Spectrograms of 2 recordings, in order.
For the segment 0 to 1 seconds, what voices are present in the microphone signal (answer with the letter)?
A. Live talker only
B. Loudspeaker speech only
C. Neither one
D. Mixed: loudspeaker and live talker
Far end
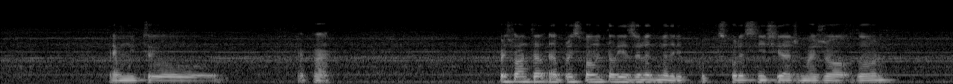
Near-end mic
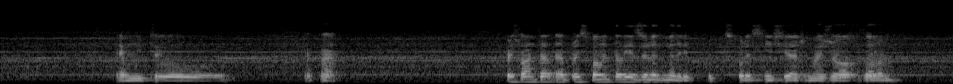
C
